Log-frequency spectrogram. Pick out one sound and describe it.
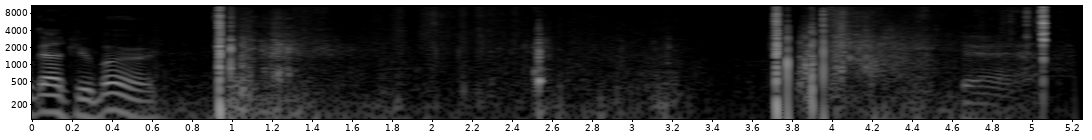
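Gunshots crack loudly outdoors.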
